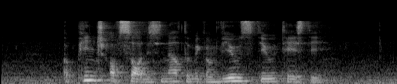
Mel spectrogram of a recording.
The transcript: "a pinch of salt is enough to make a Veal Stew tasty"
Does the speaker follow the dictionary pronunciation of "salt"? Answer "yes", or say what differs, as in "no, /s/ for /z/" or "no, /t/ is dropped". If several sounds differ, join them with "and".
no, /l/ is dropped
